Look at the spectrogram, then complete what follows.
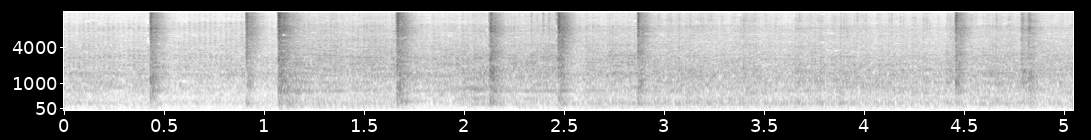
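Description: Two Beyblade Burst spinning tops, Kinetic Satomb and Blast Genius, whirring in a plastic stadium and clacking against each other in sharp hits, several in the first three seconds and a couple more near the end.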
